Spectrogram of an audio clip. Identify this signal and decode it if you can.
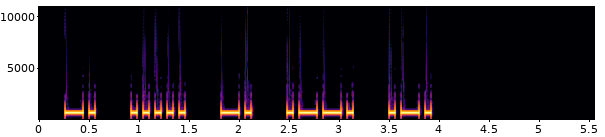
Morse code, heard as a keyed tone, about 19 wpm, spaced as for 14 wpm, 700 Hz. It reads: N5NPR
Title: 186 Lesson 30g - Letter b - Call Signs 20wpm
